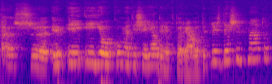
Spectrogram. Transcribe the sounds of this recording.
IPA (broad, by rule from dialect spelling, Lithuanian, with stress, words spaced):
ˈɐʃ ɪr ˈɪ ɪ ˈjɛʊ ˈkʊˌmʲɛt ɪʃʲɛːˈjɛʊ dʲɪrʲɛktoːˈrʲɛʊtʲeː pʲrʲiɛʃ ˈdʲæːˌʃʲɪmt ˈmʲæːtʊ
